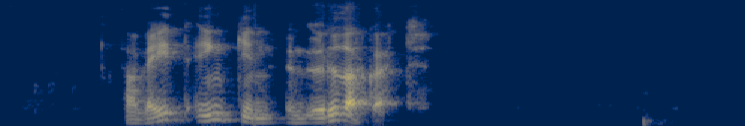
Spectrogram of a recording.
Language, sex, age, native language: Icelandic, male, 30-39, Icelandic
